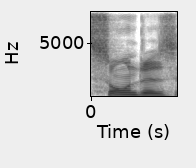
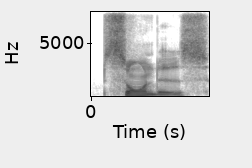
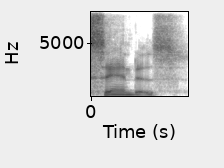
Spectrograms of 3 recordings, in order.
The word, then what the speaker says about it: Saunders: I've already kind of addressed but but but Saunders is actually pronounced Saunders I I said it right the first time it's just like the japaneseness of it all getting through and making it sound like Sanders so I mean they don't really have an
